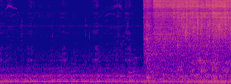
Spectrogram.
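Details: Whirlpool top-load washer during recalibration cycle after spin and agitate steps: low motor hum, then sudden steady hiss of water spraying into the tub; normal fill step before the cycle finishes.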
